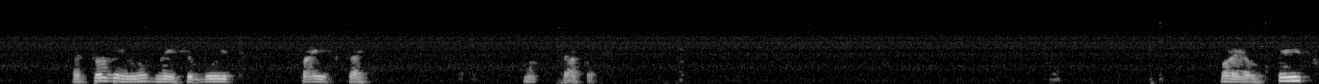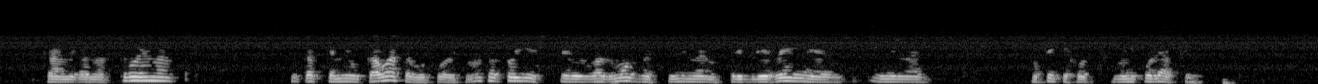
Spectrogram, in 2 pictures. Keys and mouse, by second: 1.0 Down, 1.7 Down, 4.7 click, 11.5-13.3 drag.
